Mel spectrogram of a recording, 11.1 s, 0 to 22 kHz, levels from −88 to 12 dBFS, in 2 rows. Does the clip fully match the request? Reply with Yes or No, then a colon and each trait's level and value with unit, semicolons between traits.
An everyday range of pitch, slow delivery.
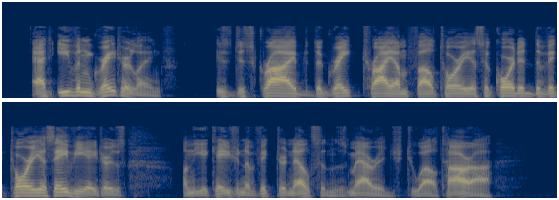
No: wide, 5.8 semitones; slow, 125 wpm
